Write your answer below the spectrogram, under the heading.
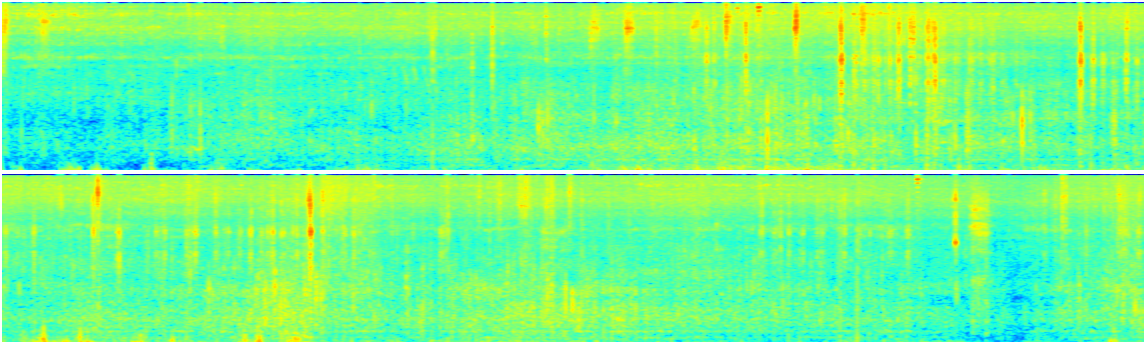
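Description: Mountain bike descending a dirt singletrack: a continuous low rumble of the tyres on the trail, with frequent clicks and rattles from the bike over bumps, louder through the middle.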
